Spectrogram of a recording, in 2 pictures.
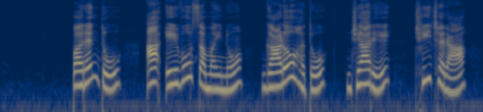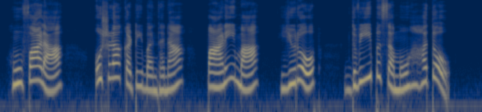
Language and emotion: Gujarati, neutral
